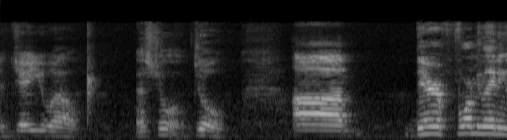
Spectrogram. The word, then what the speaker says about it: Jul: Halsey teaming with the elite didac Jewel, how do you pronounce it? Jul.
